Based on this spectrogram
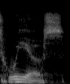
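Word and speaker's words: huios (υἱός): Son there is weos. No, it's huios. Sorry, I phonetically wrote it down. It's spelled with an H. H-U-I-O-S. Huios.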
